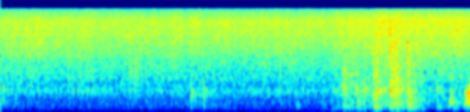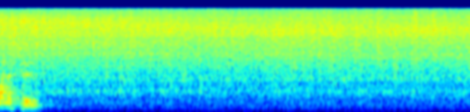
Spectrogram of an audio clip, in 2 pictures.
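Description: Chicken pieces frying in a skillet, a steady sizzling hiss. About four seconds in there is a brief louder noise as the pan is handled on the burner.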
